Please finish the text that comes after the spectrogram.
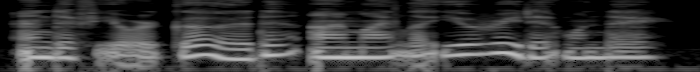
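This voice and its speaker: A woman playing a tender, devoted vampire lover in an intimate ASMR roleplay, speaking softly and affectionately, often in a whisper. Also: medium pitch, no room sound, studio quality. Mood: fond, teasing. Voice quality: soft, breathy, often whispering. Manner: slow, wistful, affectionate.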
